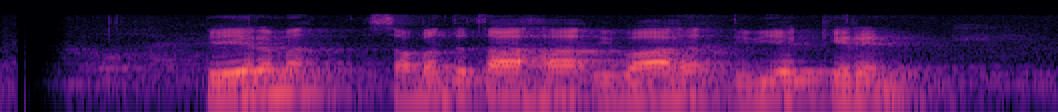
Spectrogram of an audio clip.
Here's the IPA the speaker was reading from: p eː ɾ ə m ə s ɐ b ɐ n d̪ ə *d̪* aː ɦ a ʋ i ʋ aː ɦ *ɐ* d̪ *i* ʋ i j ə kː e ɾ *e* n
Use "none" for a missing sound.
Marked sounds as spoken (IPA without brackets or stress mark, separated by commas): t̪, ə, i, e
